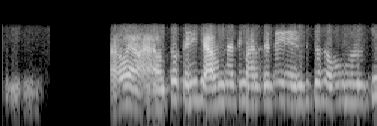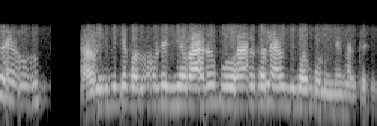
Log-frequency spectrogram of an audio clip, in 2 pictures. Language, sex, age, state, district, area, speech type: Odia, female, 60+, Odisha, Jagatsinghpur, rural, conversation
